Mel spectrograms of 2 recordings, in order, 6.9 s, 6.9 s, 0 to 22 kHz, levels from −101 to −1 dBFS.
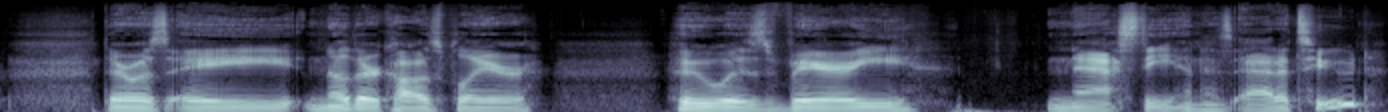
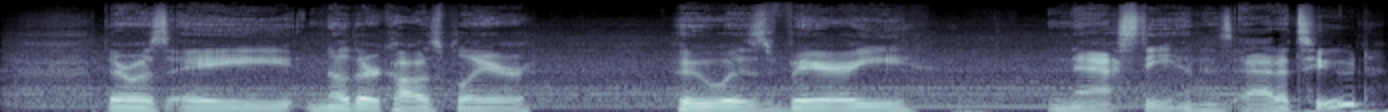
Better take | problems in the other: first | traffic noise; faint; throughout; 20 dB below the speech

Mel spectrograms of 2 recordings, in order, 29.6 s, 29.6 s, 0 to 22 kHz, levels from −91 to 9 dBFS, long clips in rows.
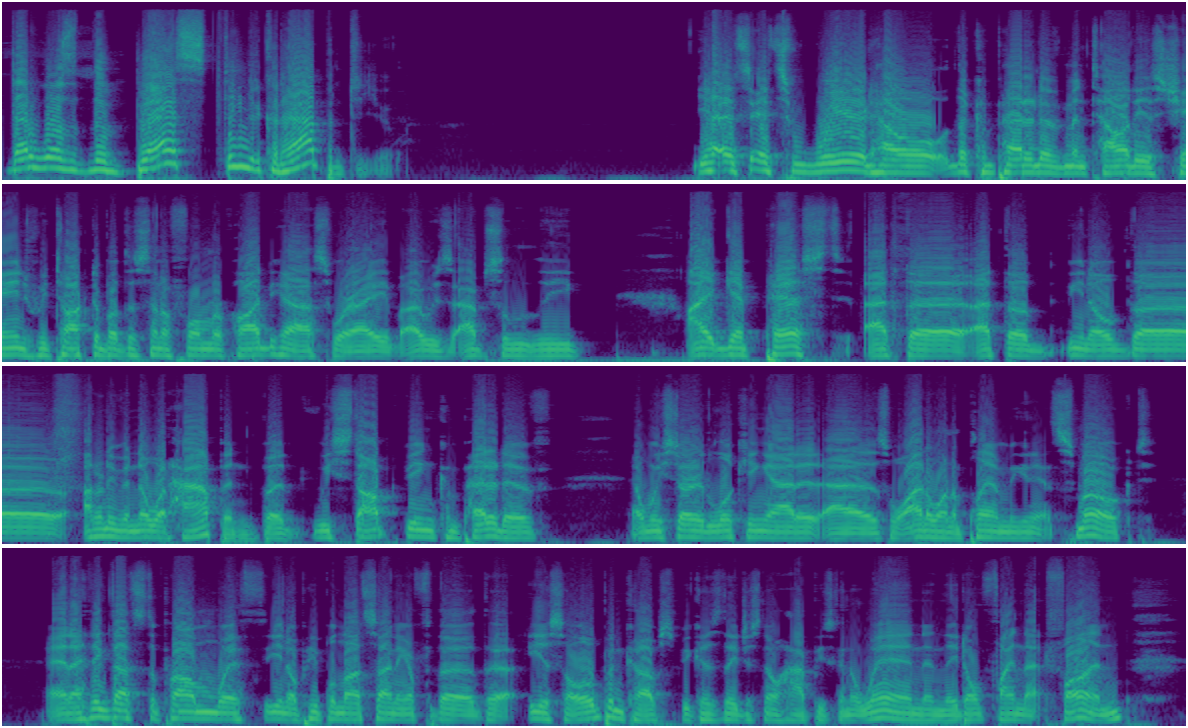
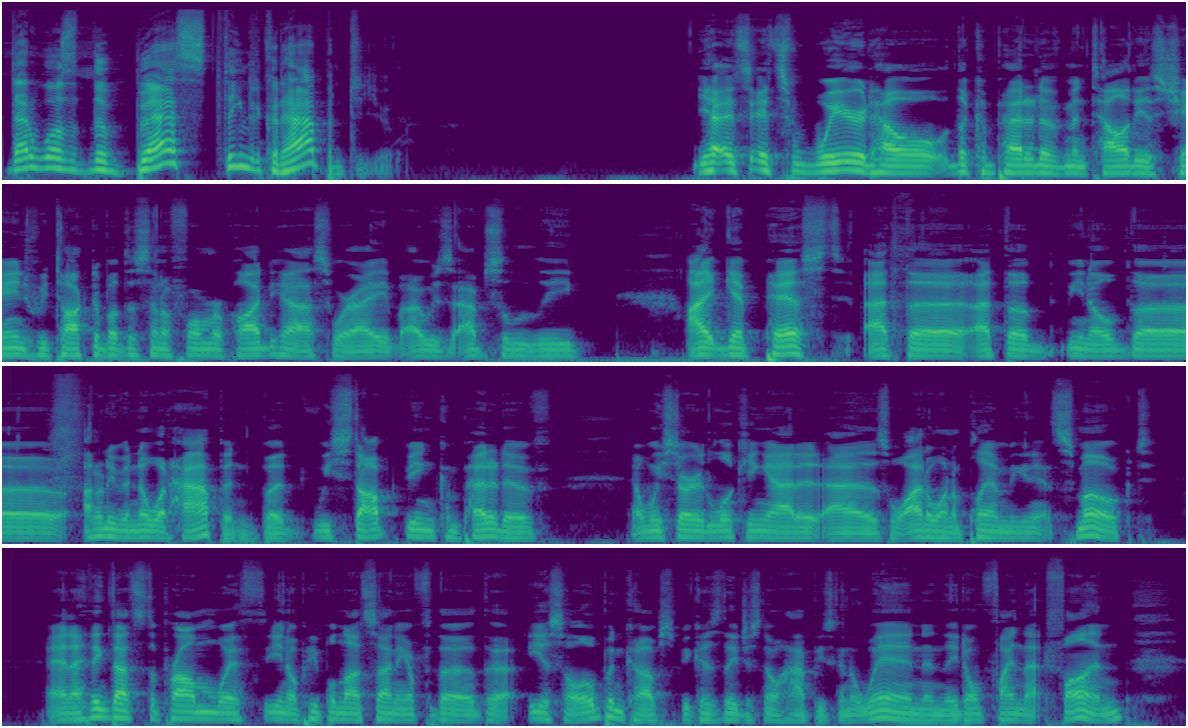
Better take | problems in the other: second | distortion; heavy; 13% of the sound clipped

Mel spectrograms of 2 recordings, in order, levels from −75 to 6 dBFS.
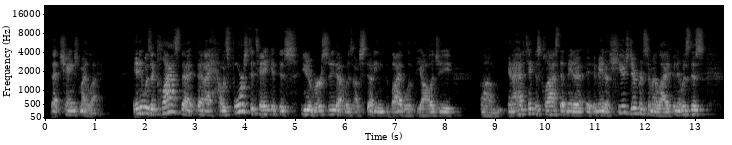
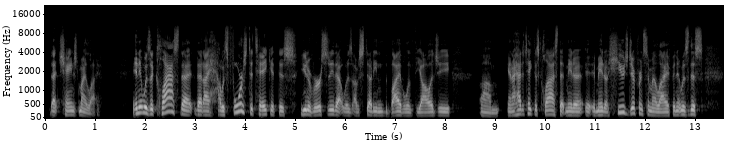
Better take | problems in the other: second | off-mic speech; far // room echo; very slight; dies away in 0.3 s

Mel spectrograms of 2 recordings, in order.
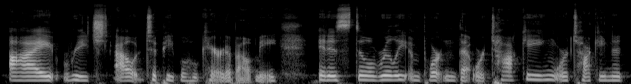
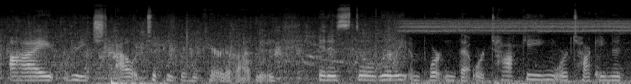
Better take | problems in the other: first | animal sounds; loud; throughout; 5 dB below the speech

